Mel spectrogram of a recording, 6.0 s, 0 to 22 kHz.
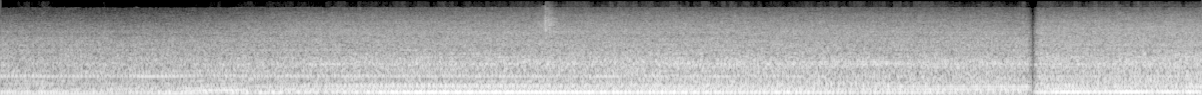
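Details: Restored Rover P6 3500 V8 on a Superflow dyno, warmed up with timing adjusted, at full throttle revving to a preset 5100 rpm then slowed; clean steady climbing note with no knocks or misses; first pull made 168 bhp at 4900 rpm and 202 lb-ft.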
